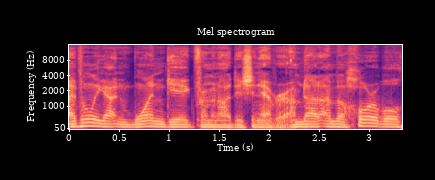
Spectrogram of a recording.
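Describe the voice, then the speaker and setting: Fairly even in intonation, the speech moves at a very fast pace on a very clean recording with a silent background. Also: man. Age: 50s. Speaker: podcast host and bassist. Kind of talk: casual interview chat.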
